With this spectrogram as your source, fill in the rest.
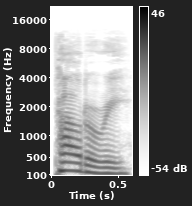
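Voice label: "powdery", British English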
